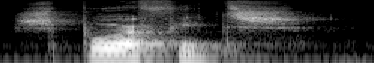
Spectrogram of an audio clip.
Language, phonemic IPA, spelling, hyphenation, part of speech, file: Dutch, /ˈspoːr.fits/, spoorfiets, spoor‧fiets, noun, Nl-spoorfiets.ogg
- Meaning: rail bicycle (pedal-powered vehicle travelling over railway tracks)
